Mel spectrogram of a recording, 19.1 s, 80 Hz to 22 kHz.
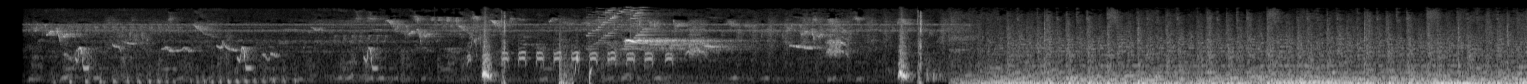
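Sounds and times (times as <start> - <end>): birds chirping: 0.3 - 12.1.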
